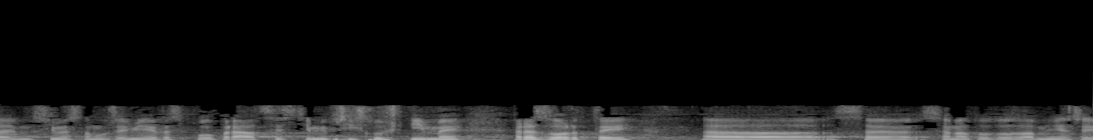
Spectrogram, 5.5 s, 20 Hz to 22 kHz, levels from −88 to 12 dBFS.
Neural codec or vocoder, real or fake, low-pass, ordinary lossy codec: none; real; 5.4 kHz; MP3, 24 kbps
